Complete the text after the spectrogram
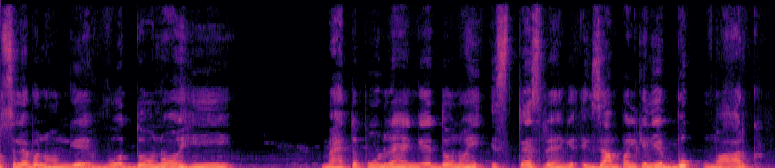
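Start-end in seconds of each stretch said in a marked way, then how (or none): none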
